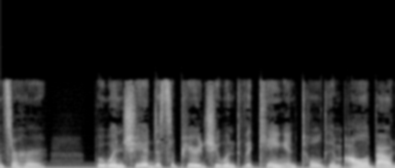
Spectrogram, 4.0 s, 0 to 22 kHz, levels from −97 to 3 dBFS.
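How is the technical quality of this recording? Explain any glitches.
The recording is compromised by a continuous low-frequency fault that sits under the speech from start to finish.

Mains hum runs throughout the clip. Power-line current is leaking into the signal path, most likely through a ground loop or a transformer near the cabling, so a 60 Hz tone and a few of its low harmonics ride along with the speech. It is heard as a steady, buzzy drone only around 15 dB below the voice.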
